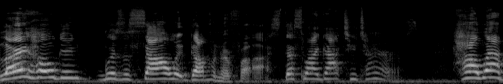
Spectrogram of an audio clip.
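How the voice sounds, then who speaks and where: With a Maryland accent, the speaker talks at a fairly slow pace in an animated tone with vocal fry. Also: woman. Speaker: political commentary podcast host. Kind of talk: casual political commentary monologue. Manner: animated, conversational.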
